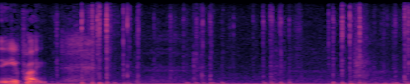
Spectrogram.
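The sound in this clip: Typing on a computer keyboard: a quick run of light, uneven clicks and taps at a low level, with a person talking over part of it.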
